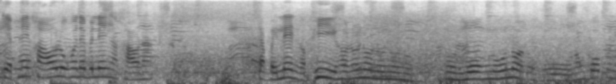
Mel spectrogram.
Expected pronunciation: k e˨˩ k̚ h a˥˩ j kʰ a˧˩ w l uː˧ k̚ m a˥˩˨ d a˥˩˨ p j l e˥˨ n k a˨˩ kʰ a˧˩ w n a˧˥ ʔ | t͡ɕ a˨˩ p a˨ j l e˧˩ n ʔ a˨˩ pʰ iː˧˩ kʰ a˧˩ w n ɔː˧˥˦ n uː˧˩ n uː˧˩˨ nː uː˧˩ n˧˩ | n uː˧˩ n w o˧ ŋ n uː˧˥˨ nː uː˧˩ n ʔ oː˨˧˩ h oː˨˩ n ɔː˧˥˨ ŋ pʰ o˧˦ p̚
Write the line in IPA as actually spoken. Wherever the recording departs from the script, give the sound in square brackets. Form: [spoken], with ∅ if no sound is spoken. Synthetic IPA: k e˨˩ [p̚] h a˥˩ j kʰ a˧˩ w l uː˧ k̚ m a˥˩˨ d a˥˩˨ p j l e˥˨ n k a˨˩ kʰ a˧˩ w n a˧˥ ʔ | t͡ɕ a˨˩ p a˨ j l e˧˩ n [k] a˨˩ pʰ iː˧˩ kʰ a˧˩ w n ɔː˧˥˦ n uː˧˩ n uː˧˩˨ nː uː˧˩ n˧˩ | n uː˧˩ n w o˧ ŋ n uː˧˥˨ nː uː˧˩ n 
